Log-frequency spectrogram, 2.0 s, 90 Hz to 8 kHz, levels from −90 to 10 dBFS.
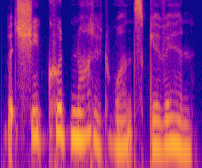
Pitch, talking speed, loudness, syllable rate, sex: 175 Hz, 235 wpm, -17 LUFS, 4.3 syllables/s, female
